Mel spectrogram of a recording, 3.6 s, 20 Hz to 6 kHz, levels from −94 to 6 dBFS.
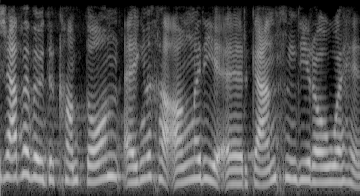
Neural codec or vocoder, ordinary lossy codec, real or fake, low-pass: codec, 16 kHz, 16 kbps, FunCodec, trained on LibriTTS, 50 frames a second; none; fake; 5.4 kHz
